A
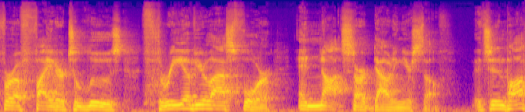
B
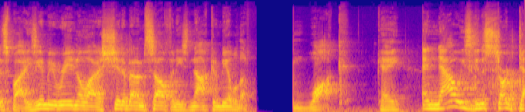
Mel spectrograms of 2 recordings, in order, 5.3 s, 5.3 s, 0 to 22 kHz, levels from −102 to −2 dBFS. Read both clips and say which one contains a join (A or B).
B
